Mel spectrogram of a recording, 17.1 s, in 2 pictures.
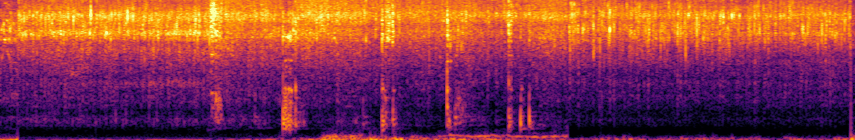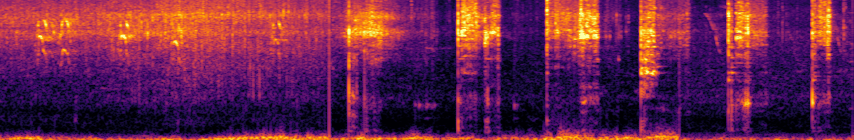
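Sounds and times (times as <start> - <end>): food sizzling in a pan: 0.0 - 12.5
metal ladle scraping a pan: 12.0 - 17.0.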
